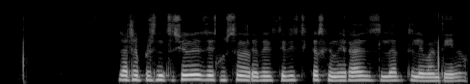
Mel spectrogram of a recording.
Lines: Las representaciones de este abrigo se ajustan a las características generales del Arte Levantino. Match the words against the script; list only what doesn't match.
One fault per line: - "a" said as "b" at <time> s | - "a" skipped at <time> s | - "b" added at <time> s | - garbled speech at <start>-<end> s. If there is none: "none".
- "este abrigo se" skipped at 2.1 s
- "las" skipped at 2.5 s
